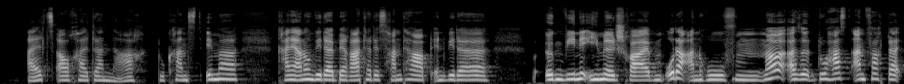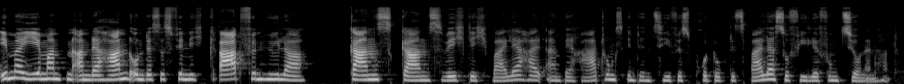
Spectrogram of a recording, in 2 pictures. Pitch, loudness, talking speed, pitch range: 210 Hz, -21 LUFS, 190 wpm, 195-230 Hz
